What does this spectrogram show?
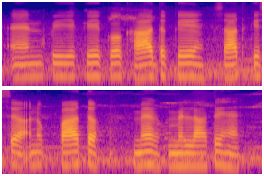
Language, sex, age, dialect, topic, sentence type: Hindi, male, 46-50, Kanauji Braj Bhasha, agriculture, question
